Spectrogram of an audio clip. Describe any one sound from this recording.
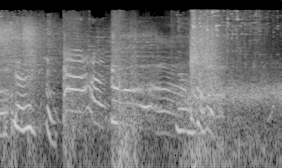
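Heavy thuds sound as a body falls and hits the ground.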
